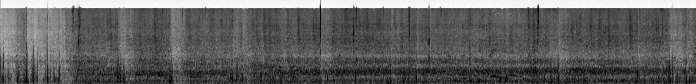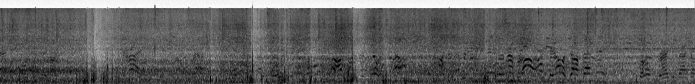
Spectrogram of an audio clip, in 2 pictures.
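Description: A large ship's engine rumbles low and steady as it passes close by.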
